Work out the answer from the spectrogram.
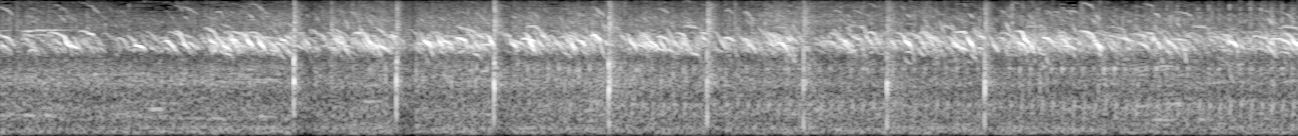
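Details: A group of baby chicks chirping nonstop in high, quick peeps, while sharp knocking clicks repeat roughly every half second over a low background hum.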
